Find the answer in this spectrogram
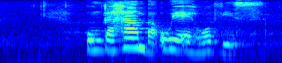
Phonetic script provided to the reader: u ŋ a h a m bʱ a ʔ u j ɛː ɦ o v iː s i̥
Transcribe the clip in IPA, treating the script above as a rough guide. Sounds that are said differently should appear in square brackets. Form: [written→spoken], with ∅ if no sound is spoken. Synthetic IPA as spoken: u ŋ a h a m bʱ a ʔ u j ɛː ɦ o v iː s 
